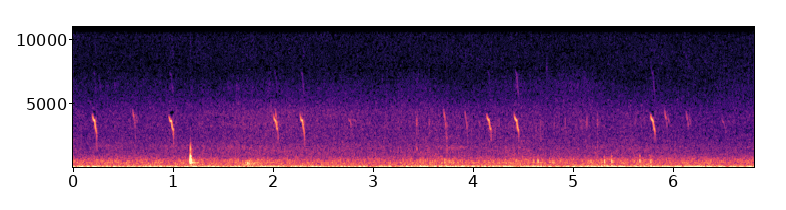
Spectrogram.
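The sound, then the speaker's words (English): Two male birds, one of them a large race male, interacting in the trees, give short, high, downward-sliding chirps in loose, irregular bursts, several calls overlapping as they answer one another above a steady low rumble, with one brief sharp knock early on. “The birds are interacting to some extent.”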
